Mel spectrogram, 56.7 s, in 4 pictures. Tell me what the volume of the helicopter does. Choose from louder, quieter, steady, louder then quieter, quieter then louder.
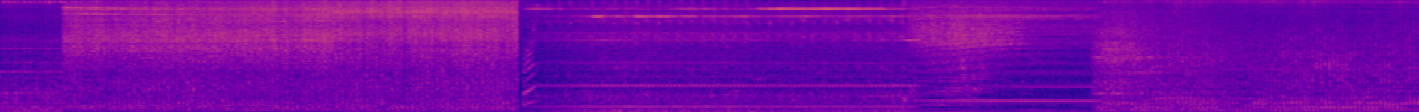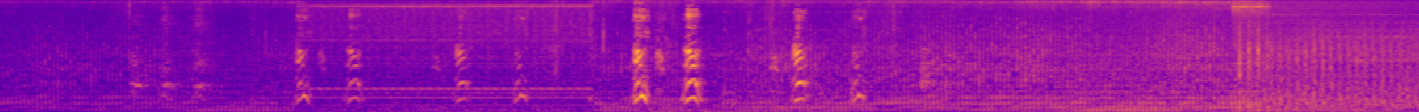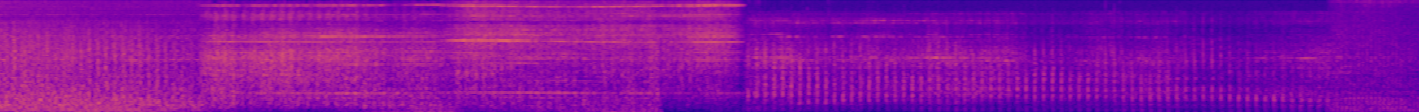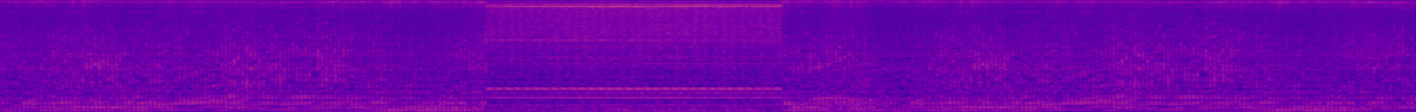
louder then quieter.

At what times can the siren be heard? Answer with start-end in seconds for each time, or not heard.
not heard.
